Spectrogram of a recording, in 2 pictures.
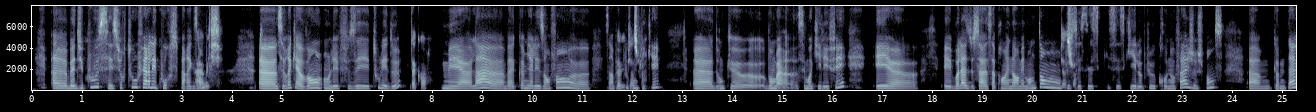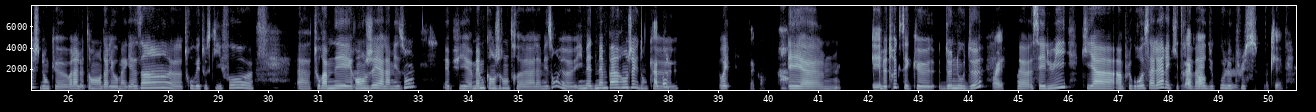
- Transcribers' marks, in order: gasp; tapping
- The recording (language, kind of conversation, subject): French, advice, Comment gérer les conflits liés au partage des tâches ménagères ?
